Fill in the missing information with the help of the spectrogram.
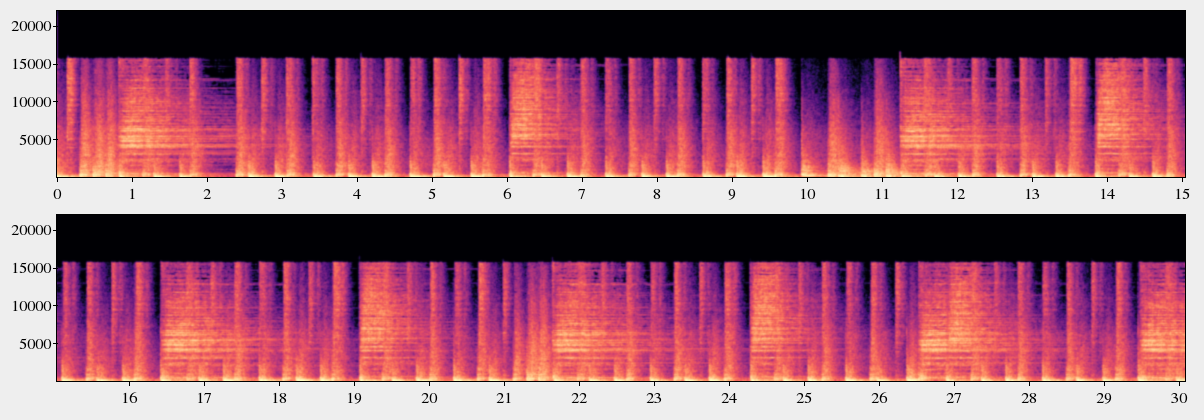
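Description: Tama acoustic drum kit played in a steady pop groove: bass drum and snare keep a dense, even beat, with Paiste cymbal crashes every few seconds. There are two short breaks, about two and ten seconds in.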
